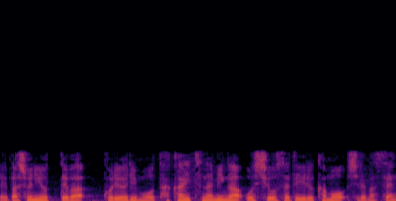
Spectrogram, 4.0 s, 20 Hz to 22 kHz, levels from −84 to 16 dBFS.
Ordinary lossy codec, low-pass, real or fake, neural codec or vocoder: none; 5.4 kHz; real; none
